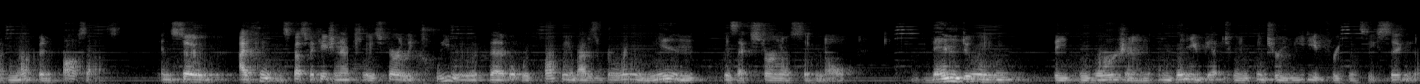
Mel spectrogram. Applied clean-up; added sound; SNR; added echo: neural separator model SepFormer DNS4.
